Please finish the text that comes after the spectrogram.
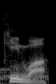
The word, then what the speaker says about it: quinoa: Quinoa, a nutritional powerhouse. Quinoa, pronounced quinoa, is a nutritional powerhouse often mistaken for a grain.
